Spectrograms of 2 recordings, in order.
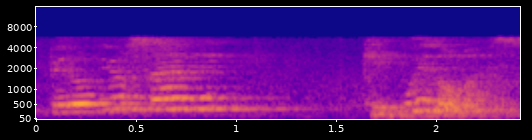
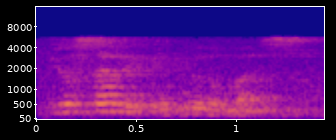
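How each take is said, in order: First: Said in the usual way. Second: Quiet repeat. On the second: Shown as a demonstration. Repeats the line much softer.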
